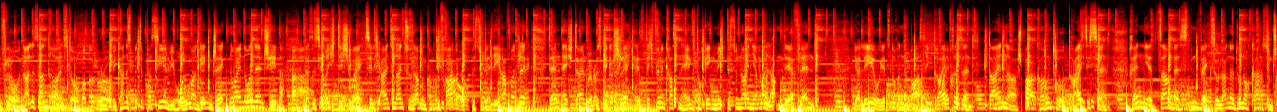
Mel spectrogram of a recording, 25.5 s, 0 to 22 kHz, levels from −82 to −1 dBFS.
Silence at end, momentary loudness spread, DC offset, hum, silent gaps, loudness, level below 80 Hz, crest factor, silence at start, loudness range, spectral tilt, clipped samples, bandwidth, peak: 0 s; 7 LU; 0.2%; none; none; -15 LUFS; -18 dBFS; 14 dB; 0 s; 3 LU; -5 dB/octave; 0.2%; 16.5 kHz; 0 dBFS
